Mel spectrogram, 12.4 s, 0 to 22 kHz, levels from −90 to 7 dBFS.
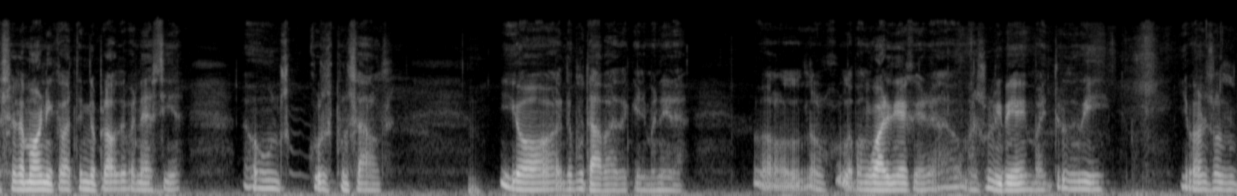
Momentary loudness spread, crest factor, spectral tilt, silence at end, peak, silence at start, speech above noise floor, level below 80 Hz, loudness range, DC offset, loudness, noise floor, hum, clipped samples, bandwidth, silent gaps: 17 LU; 20 dB; -8 dB/octave; 0 s; -2 dBFS; 0 s; 21 dB; -40 dBFS; 5 LU; under 0.1%; -23 LUFS; -44 dBFS; none; under 0.1%; 13.5 kHz; none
